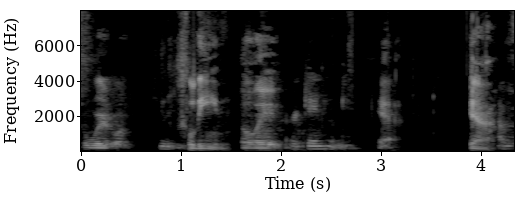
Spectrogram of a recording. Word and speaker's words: Helene: How do you say that? Helene? It's not Helen, right? Because there's an E at the end. I thought it was Helen, but it's Helene, I think. I don't know.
